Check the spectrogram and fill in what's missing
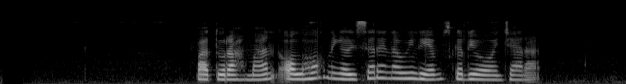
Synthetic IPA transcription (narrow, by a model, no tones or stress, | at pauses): pat̪uɾaɦmanɔ̰lɦɔk̚niŋɡalisaɾɛnawiliamskɨrdiwawaɲt͡ʃaɾa̰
